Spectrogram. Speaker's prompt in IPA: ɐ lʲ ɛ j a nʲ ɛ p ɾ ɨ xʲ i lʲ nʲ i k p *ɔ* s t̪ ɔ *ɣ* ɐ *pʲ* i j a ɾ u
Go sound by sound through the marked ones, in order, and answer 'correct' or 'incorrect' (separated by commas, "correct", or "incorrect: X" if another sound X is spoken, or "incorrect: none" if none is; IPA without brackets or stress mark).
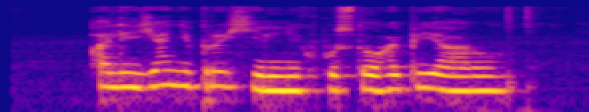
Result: incorrect: u, correct, correct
